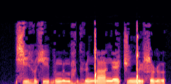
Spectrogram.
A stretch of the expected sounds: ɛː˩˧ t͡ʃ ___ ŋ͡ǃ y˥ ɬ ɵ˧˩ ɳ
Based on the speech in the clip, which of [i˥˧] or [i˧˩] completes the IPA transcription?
i˥˧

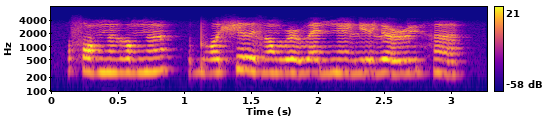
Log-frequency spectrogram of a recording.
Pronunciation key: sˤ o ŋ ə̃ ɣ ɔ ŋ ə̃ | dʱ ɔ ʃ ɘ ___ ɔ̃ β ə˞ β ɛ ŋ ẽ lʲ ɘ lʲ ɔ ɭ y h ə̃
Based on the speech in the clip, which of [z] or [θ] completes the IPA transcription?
z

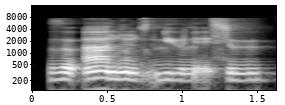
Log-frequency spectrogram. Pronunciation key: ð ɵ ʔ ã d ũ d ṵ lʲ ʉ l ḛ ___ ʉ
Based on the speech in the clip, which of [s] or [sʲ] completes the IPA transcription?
s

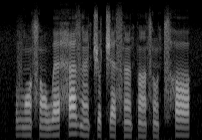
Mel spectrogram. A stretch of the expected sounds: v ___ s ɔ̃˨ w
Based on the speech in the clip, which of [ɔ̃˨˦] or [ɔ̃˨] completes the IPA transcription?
ɔ̃˨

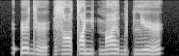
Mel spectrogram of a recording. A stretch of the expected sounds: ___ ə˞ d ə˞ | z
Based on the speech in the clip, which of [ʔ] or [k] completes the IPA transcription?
ʔ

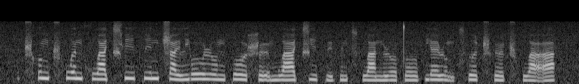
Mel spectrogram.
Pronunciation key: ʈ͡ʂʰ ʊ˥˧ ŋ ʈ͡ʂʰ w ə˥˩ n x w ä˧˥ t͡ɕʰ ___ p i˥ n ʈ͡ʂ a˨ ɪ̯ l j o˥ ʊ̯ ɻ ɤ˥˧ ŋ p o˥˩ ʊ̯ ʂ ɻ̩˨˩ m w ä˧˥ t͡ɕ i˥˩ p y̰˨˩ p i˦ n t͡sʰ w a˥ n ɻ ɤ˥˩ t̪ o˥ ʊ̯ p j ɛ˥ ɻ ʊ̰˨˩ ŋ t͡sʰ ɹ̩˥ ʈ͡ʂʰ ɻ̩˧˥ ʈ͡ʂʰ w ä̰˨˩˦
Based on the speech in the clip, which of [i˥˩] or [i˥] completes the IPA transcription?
i˥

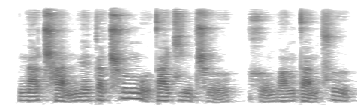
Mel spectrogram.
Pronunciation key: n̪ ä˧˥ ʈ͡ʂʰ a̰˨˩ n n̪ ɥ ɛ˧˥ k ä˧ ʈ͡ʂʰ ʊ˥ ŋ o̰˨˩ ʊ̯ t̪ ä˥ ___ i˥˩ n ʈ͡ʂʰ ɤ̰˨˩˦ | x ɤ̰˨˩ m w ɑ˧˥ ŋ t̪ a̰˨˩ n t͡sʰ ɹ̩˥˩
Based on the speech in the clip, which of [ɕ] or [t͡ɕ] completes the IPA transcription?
t͡ɕ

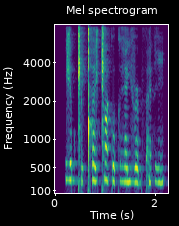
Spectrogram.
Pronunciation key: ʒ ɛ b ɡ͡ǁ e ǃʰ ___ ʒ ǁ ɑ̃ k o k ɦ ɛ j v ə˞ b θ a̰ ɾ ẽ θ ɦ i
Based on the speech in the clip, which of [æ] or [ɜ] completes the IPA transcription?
ɜ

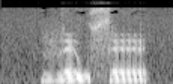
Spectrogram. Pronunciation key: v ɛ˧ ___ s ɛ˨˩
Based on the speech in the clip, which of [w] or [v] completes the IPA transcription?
w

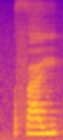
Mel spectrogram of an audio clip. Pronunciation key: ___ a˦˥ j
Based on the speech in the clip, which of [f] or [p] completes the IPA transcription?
f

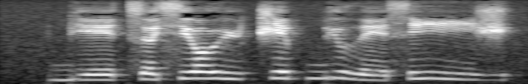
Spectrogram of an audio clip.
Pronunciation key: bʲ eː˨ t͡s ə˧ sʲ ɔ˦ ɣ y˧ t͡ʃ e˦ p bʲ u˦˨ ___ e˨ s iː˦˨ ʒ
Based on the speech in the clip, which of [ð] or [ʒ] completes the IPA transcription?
ð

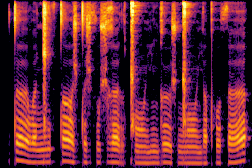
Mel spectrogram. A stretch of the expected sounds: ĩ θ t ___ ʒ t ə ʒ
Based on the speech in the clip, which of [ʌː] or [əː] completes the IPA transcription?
ʌː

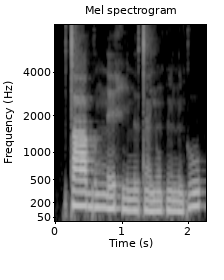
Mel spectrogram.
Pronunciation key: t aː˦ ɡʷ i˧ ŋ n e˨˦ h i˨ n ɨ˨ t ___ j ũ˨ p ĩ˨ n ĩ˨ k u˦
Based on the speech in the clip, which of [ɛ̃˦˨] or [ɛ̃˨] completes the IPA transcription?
ɛ̃˨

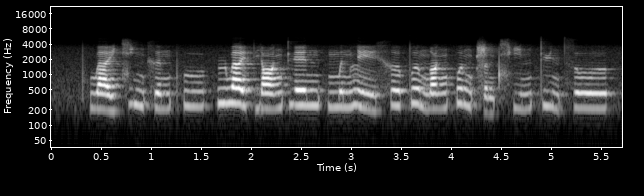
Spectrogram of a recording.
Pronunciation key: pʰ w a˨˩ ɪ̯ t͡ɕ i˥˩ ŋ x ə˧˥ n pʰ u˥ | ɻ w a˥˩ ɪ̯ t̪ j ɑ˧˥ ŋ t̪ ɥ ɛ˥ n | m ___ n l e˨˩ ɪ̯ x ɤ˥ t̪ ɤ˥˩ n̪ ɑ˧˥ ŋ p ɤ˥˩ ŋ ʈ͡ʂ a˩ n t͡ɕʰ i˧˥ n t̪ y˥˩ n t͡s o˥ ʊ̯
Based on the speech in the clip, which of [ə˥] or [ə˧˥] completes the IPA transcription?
ə˧˥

